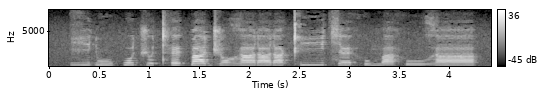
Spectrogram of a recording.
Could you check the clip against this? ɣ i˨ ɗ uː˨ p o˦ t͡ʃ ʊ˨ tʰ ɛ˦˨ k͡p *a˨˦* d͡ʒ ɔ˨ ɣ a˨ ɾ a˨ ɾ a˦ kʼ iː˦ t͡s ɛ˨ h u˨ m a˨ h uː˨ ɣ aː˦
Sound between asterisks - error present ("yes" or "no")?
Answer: yes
